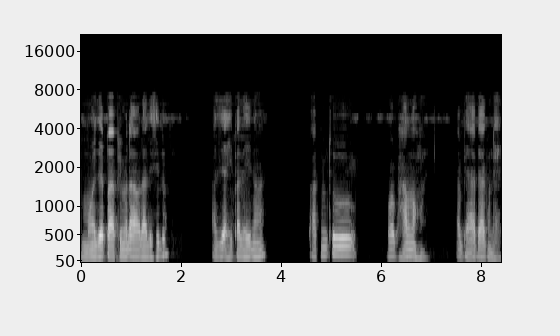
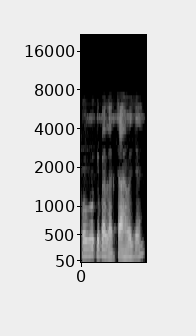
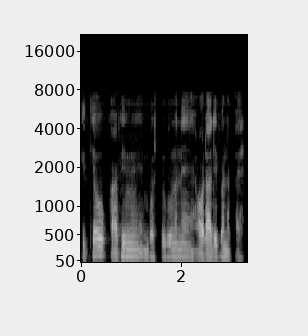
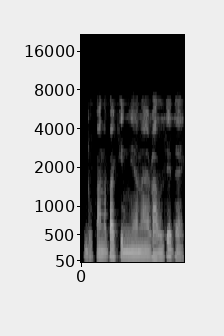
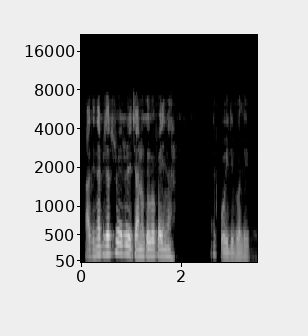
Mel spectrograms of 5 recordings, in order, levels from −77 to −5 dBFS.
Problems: background sounds at intervals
